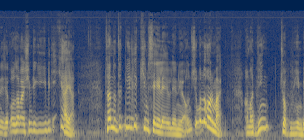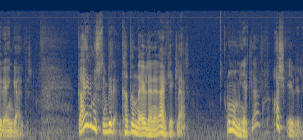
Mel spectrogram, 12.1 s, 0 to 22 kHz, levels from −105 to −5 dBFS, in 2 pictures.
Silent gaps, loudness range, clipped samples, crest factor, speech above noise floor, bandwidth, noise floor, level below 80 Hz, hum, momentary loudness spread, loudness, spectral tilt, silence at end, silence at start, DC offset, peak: none; 3 LU; under 0.1%; 20 dB; 35 dB; 15.5 kHz; -57 dBFS; -54 dBFS; none; 12 LU; -22 LUFS; -7 dB/octave; 0 s; 0 s; under 0.1%; -2 dBFS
